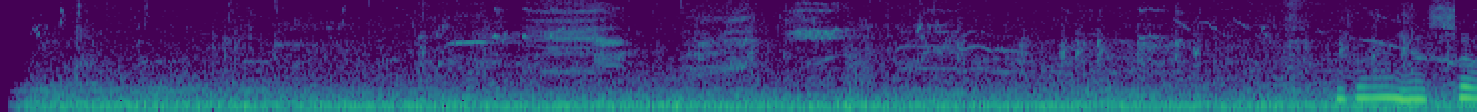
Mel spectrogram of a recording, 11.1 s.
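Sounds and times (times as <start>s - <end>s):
steady low rumble: 0.1s - 11.0s
rough bird call: 1.8s - 10.0s.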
